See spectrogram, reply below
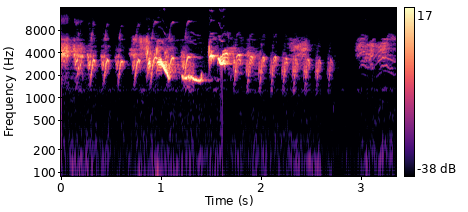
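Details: Common iora at a known nesting spot where birds are trapped: fast, continuous chattering series of about a dozen notes with a couple of louder downslurred whistles, ending after a brief gap with a softer buzzy note.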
